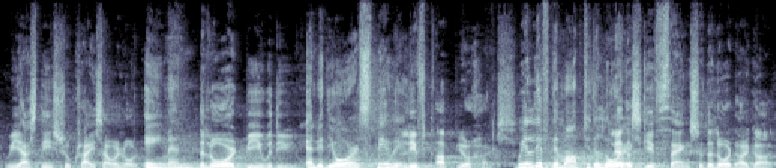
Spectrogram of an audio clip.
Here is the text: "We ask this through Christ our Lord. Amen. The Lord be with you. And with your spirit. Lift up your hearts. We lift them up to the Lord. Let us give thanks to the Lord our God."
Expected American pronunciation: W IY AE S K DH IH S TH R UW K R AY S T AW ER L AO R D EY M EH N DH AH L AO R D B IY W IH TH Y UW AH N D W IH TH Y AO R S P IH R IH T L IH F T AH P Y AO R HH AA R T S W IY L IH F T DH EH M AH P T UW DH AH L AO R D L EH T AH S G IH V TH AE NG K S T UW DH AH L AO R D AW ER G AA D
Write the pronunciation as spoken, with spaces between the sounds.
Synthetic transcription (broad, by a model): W IY AE S K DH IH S T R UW K R AY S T AW ER L AO R D EY M EH N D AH L AO R D B IY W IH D Y UW AH N D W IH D Y AO R S P IH R IH T L IH F T AH P Y AO R HH AA R T S W IY L IH F T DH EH M AH P T UW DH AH L AO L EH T AH S G IH V T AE NG K S T UW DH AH L AO R D AW ER G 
